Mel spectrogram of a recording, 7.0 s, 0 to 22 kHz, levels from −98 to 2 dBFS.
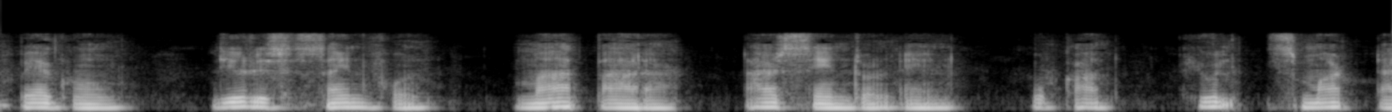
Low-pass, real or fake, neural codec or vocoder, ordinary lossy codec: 7.2 kHz; fake; codec, 16 kHz, 4.8 kbps, FACodec; MP3, 48 kbps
